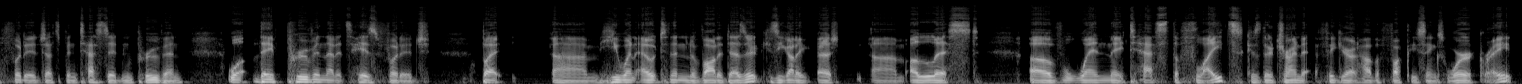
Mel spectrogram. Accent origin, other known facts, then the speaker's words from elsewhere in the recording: Canada; proud to be Canadian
